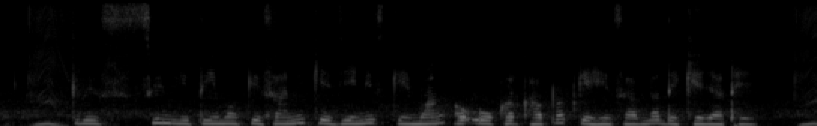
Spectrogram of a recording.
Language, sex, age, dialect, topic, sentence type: Chhattisgarhi, female, 25-30, Eastern, agriculture, statement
